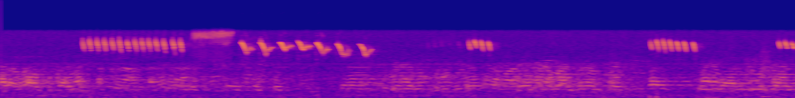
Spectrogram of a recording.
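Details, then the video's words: Eurasian siskin song: a quick rattling trill, a brief wheeze, then a run of sharp upslurred chirps and scattered short trills, with a faint low murmur of voices behind. "iskete kusu sesi"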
